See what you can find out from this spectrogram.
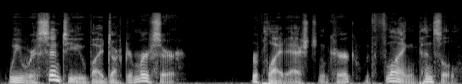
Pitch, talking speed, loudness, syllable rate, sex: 95 Hz, 180 wpm, -18 LUFS, 4.9 syllables/s, male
